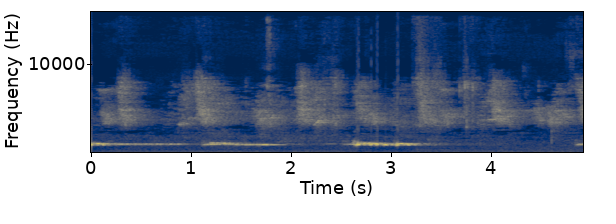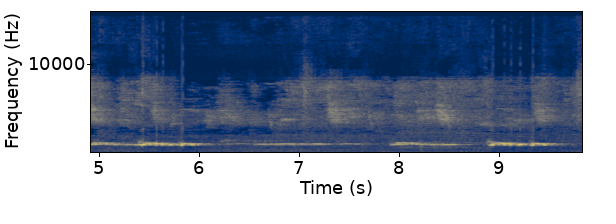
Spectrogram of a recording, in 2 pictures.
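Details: Crossbred zebra dove of local voice type cooing melodiously: soft, rolling, level coo phrases repeated about every one and a half seconds in bursts, with faint high twittering from other birds behind.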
